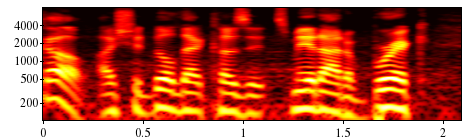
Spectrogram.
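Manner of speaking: plain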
